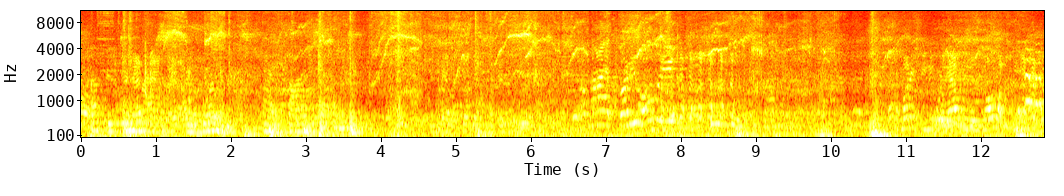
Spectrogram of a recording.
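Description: Indistinct voices of people talking, not clear enough to transcribe, mixed with brief high-pitched chirps and glides.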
